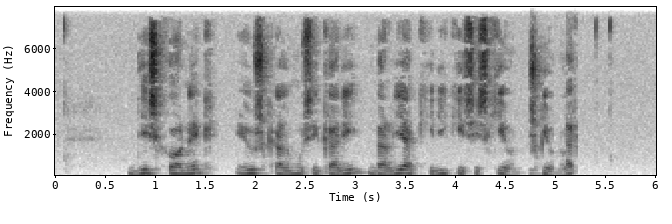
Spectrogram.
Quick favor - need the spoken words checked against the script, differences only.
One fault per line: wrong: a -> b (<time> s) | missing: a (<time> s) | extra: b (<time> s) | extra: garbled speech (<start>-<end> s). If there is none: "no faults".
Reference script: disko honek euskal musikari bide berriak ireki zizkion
missing: bide (3.0 s)
extra: garbled speech (4.7-5.2 s)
